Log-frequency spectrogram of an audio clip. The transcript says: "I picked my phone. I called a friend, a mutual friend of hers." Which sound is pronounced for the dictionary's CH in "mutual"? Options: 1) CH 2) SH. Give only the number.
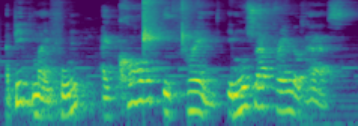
2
